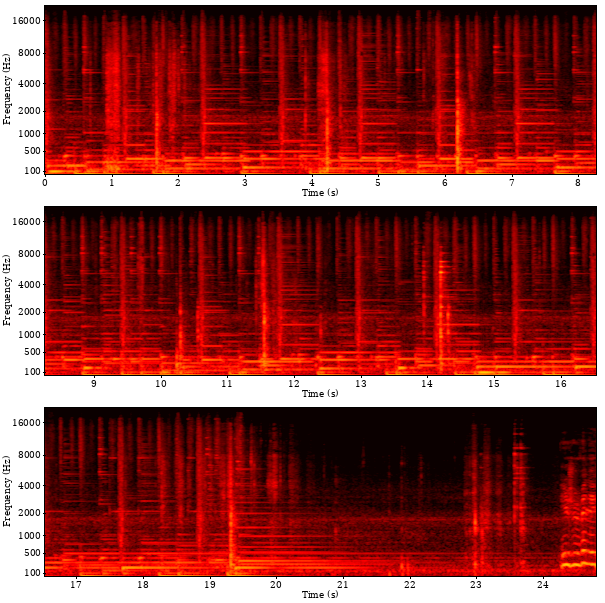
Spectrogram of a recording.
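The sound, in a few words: slicing red onion into large strips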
